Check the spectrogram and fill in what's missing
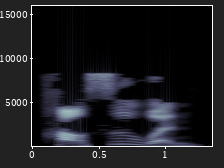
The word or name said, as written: Hao Siwen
